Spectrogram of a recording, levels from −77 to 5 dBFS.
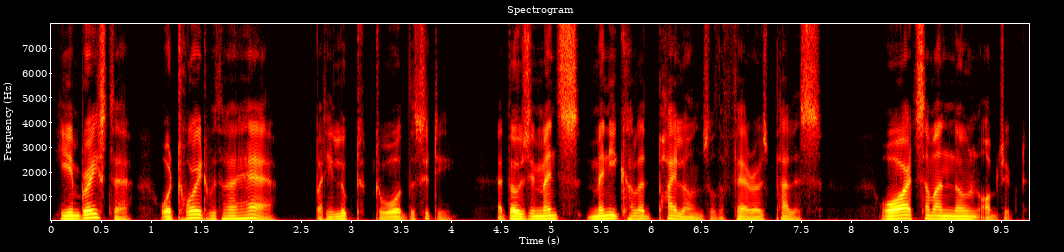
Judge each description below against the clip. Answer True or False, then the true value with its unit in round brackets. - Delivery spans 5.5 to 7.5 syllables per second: True (5.7 syllables/s)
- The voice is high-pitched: False (105 Hz)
